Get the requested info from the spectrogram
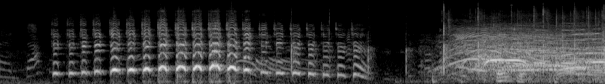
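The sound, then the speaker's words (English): At a bird calling contest, a human voice imitates an oystercatcher with a fast, rhythmic series of shrill piping notes that slow and fall in pitch at the end, followed by a burst of crowd applause and cheering. “So here's my best Oyster Catcher impression.”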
